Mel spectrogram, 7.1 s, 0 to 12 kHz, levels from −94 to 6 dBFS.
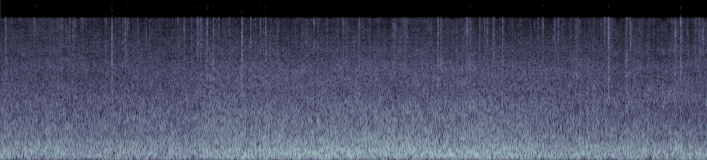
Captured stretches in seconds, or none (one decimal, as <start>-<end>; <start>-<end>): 0.7-1.5; 2.0-2.7; 4.7-5.7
